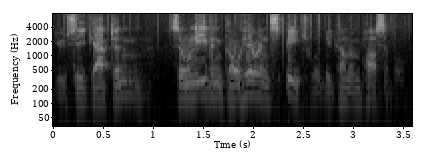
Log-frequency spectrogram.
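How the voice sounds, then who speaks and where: A man playing a logical alien science officer who speaks in a measured, formal, precise way in a 1970s audio drama. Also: medium pitch, expressive, heavy background noise, lightly acted. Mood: grave, analytical. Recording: 1970s drama record with music.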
